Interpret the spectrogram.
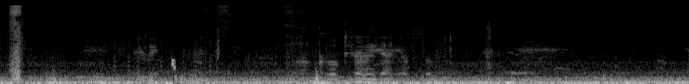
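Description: From 1.14 to 2.11 s, GSM signalling bursts break in. A nearby phone's radio pulses are rectified, giving a galloping dit-dit-dit of short 217 Hz buzzes, roughly 20 dB below the sound.

From 1.71 to 1.77 s, the audio jumps ahead briefly. A broken MP3 bit reservoir is the likely cause. Frames of 26.1 ms decoded with borrowed data from the wrong frame.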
